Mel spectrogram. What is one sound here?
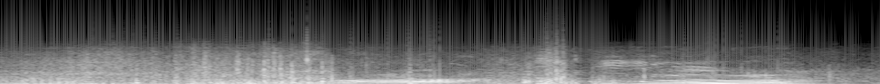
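A dirt bike engine revs loudly and rises in pitch.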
